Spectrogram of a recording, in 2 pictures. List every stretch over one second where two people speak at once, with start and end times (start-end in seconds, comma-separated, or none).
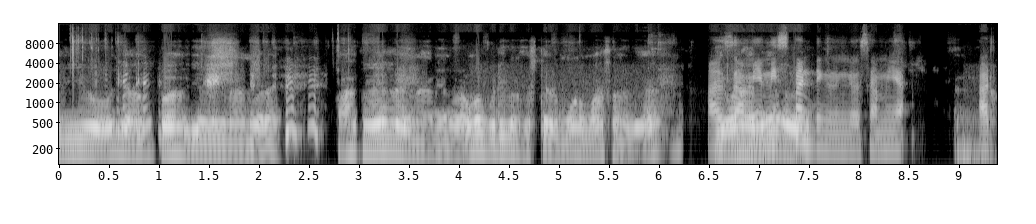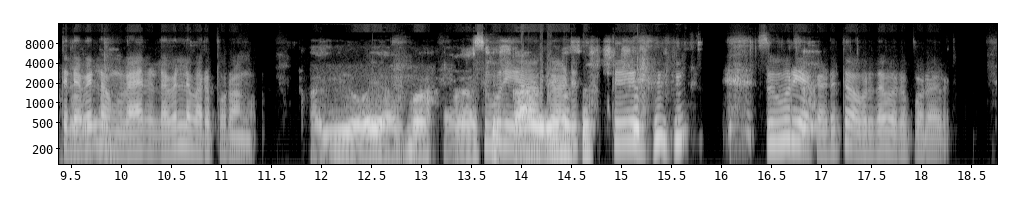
13.6-15.0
